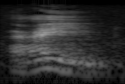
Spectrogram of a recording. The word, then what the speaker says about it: عين: It's, you start saying ah and then you press against your throat. Ah. So that عين will come out. Alright? You can even write it like an ah. Ah squished with a ra.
